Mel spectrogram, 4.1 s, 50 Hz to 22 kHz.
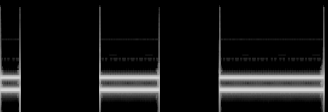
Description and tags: The '8' key on a telephone keypad.
8, button, dial, dtmf, eight, key, keypad, telephone, tones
